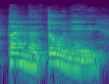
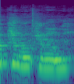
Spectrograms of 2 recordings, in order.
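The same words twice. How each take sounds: First: Hammed-up Italian "Panettone", slow and drawn out; mock Italian, stretching every syllable of "Panettone"; a deliberately bad Italian accent on "Panettone". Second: Said in the usual way. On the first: Shown as a demonstration. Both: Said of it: "That was a really bad accent".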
